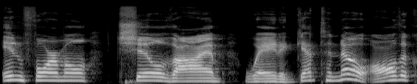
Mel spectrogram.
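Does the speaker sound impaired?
No.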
